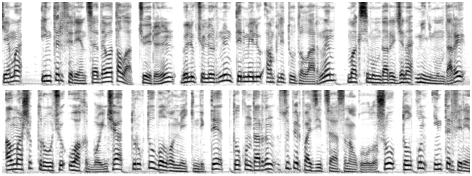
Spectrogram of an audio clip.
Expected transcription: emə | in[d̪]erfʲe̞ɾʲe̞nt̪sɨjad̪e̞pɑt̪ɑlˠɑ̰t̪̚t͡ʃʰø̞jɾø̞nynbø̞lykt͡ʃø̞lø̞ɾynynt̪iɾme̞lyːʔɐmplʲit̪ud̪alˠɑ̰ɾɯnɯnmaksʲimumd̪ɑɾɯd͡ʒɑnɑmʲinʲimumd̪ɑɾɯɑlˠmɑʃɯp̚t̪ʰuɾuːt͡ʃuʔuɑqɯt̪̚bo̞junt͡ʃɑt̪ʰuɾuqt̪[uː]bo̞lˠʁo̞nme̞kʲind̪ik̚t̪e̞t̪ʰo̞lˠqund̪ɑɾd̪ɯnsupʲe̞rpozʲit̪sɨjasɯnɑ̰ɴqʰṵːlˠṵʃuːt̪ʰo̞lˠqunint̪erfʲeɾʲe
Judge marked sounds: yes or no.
no, yes

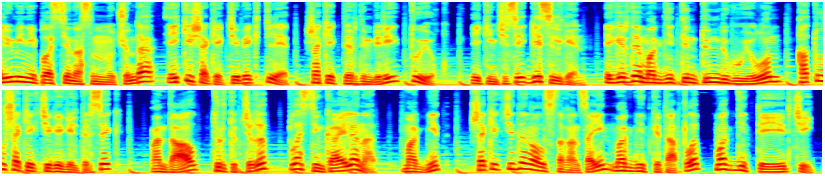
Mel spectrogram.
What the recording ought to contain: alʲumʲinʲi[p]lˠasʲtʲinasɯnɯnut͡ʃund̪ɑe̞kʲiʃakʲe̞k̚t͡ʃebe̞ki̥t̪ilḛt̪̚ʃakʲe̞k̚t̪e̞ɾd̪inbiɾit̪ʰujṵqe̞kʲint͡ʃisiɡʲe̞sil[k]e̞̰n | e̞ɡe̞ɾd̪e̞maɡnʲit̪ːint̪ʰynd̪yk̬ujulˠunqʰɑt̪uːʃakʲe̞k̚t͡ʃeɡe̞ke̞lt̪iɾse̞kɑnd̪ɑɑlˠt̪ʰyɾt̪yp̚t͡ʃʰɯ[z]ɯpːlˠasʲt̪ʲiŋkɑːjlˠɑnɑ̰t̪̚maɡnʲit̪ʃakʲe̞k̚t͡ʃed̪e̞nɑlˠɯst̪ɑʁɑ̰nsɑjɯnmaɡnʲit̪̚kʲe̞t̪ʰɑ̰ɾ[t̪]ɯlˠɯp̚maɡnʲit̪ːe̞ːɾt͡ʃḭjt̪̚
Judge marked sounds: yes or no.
yes, no, no, yes

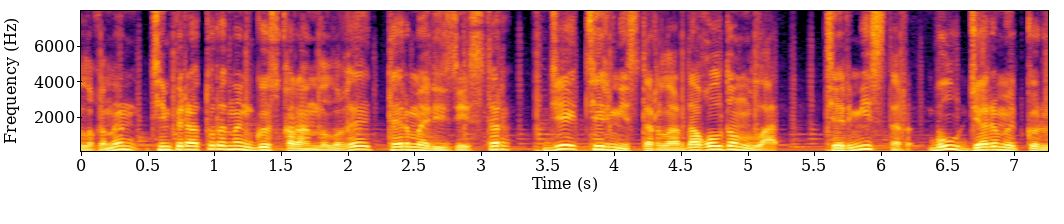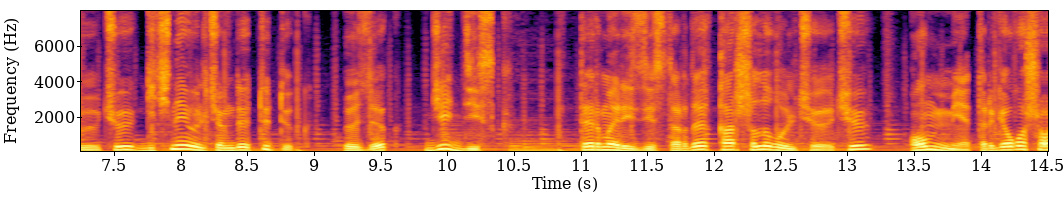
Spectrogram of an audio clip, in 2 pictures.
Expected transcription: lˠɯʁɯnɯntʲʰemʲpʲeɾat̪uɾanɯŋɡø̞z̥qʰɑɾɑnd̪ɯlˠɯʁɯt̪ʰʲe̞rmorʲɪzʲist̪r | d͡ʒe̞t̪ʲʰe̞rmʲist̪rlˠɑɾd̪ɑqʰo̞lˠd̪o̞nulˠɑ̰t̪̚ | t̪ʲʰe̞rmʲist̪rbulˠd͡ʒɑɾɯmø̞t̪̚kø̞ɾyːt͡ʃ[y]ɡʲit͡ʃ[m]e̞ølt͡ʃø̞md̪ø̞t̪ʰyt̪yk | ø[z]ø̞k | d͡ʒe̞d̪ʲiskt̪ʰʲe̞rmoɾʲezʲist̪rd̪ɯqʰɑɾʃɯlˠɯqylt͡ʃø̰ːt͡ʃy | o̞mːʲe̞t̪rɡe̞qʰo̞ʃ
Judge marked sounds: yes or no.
yes, no, yes

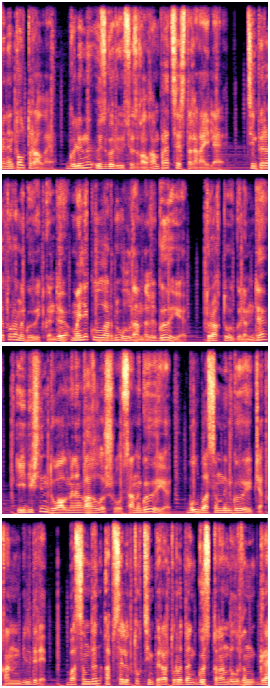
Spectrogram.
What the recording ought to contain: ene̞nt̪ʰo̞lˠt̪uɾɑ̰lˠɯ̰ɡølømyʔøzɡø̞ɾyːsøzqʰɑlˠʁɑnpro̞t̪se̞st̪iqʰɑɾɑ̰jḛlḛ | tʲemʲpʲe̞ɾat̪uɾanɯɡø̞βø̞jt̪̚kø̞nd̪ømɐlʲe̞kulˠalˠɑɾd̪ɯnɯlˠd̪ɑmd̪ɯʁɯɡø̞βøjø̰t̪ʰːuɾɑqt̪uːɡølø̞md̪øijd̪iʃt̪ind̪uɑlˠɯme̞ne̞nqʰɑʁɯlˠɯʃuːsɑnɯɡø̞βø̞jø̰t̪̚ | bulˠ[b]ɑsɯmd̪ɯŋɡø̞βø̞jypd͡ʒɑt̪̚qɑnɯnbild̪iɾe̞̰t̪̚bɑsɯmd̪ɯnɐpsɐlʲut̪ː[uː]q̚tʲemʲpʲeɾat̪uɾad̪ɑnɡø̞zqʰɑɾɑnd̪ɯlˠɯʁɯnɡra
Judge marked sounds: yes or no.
yes, no

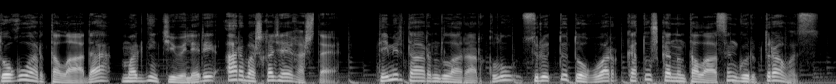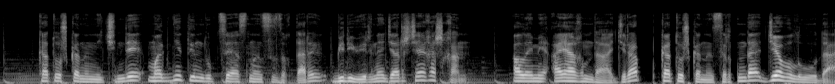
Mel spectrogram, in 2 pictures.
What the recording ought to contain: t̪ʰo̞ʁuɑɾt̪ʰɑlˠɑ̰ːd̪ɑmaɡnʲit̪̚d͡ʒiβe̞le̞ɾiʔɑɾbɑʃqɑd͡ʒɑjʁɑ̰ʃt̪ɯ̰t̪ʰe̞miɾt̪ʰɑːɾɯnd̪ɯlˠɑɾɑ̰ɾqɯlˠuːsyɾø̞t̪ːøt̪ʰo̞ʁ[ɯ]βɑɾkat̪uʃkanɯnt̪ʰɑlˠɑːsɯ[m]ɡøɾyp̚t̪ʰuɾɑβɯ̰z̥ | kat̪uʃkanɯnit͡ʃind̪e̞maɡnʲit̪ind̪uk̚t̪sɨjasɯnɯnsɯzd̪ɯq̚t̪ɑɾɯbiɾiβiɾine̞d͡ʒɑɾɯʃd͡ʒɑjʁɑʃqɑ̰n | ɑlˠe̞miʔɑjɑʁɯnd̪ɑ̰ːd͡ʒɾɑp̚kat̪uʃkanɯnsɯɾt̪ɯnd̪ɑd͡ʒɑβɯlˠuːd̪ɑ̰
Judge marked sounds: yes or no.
no, no

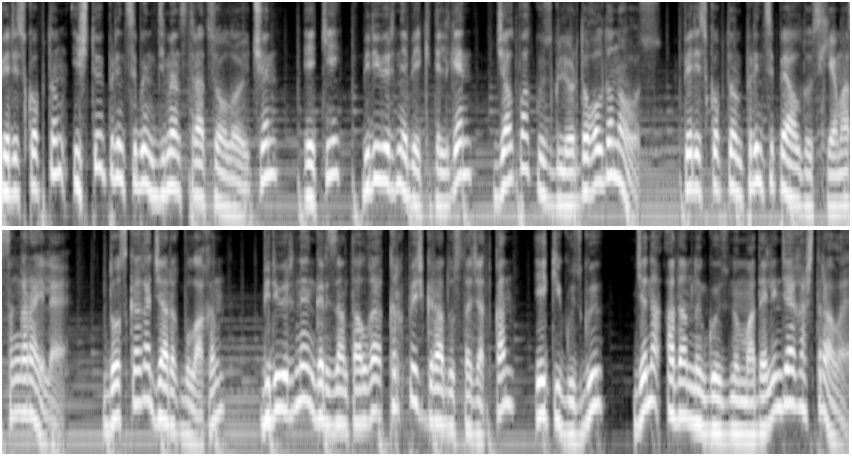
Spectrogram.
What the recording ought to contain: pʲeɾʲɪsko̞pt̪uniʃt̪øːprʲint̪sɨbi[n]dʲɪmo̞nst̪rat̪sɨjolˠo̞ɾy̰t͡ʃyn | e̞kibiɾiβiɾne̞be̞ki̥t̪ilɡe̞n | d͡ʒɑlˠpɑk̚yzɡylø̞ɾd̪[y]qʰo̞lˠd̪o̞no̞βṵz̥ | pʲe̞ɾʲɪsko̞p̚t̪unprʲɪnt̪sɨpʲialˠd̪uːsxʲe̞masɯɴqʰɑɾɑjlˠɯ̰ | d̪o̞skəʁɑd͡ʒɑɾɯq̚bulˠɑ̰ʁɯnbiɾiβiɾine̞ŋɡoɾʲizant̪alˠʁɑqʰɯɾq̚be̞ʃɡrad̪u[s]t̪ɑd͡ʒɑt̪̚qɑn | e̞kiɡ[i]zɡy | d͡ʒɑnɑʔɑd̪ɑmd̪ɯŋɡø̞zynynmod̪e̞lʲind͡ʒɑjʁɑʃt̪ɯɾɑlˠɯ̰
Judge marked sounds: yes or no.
yes, yes, yes, no

